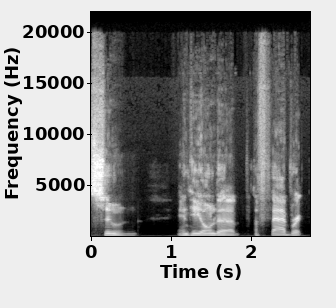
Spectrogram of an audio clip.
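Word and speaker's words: Sun: One of the people who competed was Mr. Soon, they called him, S-U-N, but they pronounce it Soon.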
